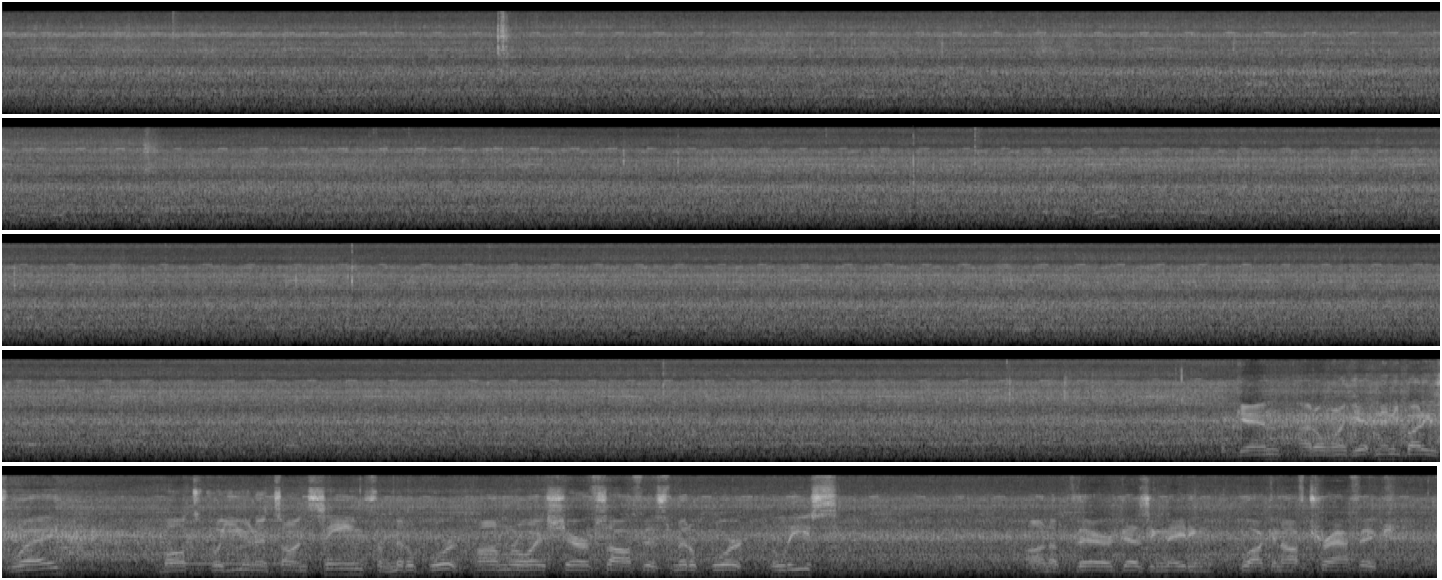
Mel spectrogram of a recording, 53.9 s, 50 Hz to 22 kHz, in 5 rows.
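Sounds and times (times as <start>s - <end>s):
fire engine idling: 0.0s - 53.9s.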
